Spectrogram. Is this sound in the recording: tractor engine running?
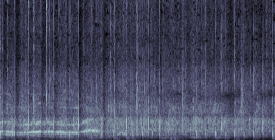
no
